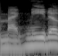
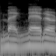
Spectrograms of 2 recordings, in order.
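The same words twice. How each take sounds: First: It starts with a long ee sound. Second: It starts like the word magnet. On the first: The speaker calls it wrong. "not Magneto, ... it's not Magneek" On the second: The speaker calls it right. "because it's magnet with an O"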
